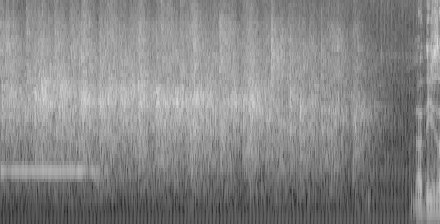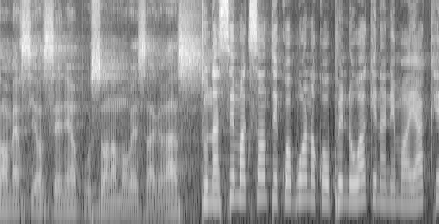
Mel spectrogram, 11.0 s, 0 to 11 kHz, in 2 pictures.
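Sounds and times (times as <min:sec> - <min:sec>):
audience clapping hard at a church service: 0:00.0 - 0:04.8
speech: 0:05.2 - 0:10.9.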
